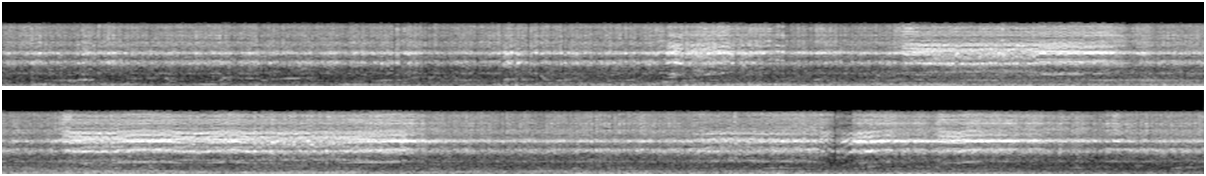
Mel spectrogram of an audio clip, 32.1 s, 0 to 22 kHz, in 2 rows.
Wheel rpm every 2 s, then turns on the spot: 160, 160, 160, 160, 160, 160, 160, 160, 160, 160, 160, 160, 160, 140, 160, 160.
none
